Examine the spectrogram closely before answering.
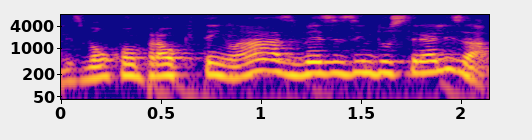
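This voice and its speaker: With lively intonation, a man speaks in a high pitch. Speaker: writing YouTuber. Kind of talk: casual tutorial monologue. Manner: fast.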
